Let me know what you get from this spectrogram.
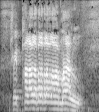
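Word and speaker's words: Polamalu: Odd tribute to Palomalu. That's how you pronounce it, right? – Yeah. – Palomalu.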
